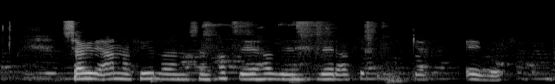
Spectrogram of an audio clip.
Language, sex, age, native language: Icelandic, female, 11, Icelandic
